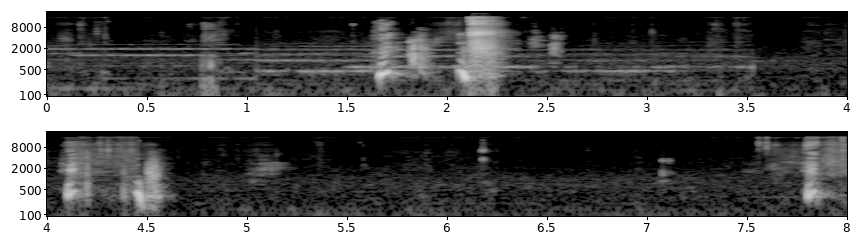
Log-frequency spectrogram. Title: A Midnight Sneeze Attack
